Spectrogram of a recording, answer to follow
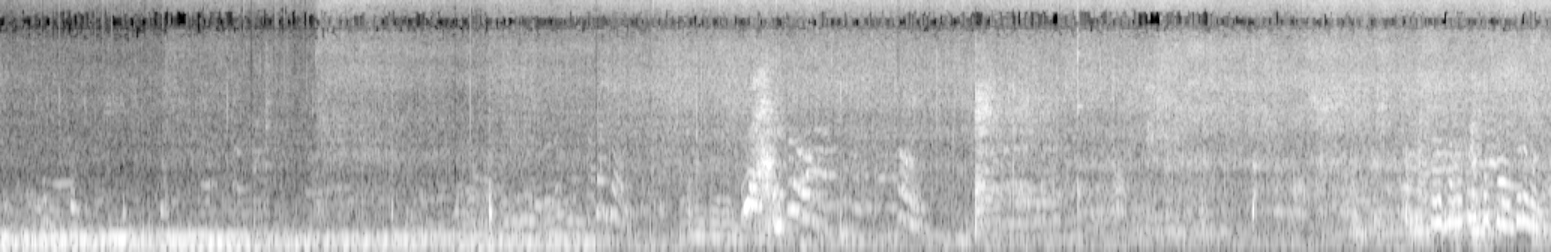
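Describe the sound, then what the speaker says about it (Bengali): Chicken meat being stir-fried with spices and Kashmiri chili powder in a pan, a steady sizzle with a few scraping stirs, close, under faint background hum. "ভালো করে কষিয়ে নেব মাংস তো কষাচ্ছে"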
